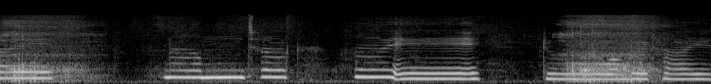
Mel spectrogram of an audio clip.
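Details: A woman sings a slow, gentle lullaby in sustained phrases, with no animal sound heard.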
